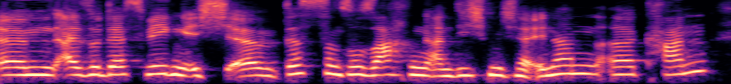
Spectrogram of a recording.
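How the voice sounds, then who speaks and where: At a very fast pace, a somewhat breathy woman speaks with a fairly high pitch in a dry, close sound with no echo. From eastern Germany. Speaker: online entrepreneur. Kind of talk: interview.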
